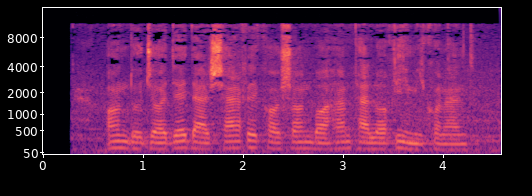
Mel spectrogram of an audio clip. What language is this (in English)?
Persian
